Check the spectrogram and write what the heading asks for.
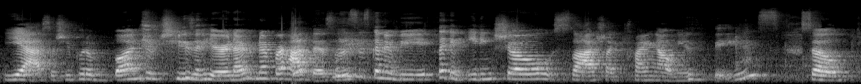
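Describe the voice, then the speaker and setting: A woman's voice: fairly high pitch, normal speed, bright, forceful tone, a little hiss or hum. A young woman hosting a casual home vlog with her sister, chatty and explaining things step by step. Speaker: vlogger host. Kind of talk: casual chat. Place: home kitchen. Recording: roomy home recording.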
